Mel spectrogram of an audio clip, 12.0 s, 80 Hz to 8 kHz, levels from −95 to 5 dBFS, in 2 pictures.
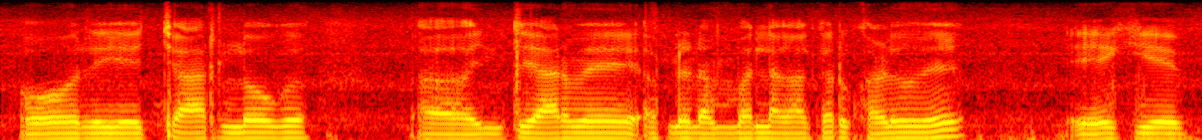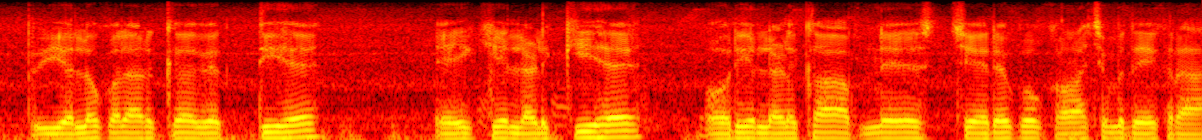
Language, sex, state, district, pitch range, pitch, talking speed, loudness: Hindi, female, Bihar, Madhepura, 110-120 Hz, 115 Hz, 180 wpm, -22 LUFS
